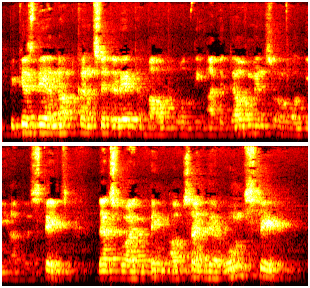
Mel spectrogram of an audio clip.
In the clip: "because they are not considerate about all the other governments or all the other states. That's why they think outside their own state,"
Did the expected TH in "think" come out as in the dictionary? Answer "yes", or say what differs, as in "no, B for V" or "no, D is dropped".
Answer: no, T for TH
